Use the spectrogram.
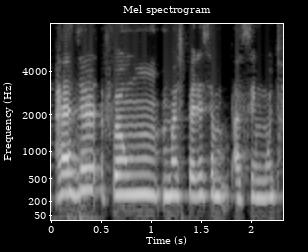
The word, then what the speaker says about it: Heather: é Heather.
